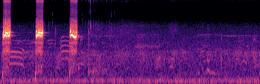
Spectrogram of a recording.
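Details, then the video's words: Desi grey francolin (teetar) calling: three sharp, high, slightly buzzy notes about two-thirds of a second apart, then silence. "desi teetar ki awaz"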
